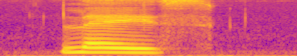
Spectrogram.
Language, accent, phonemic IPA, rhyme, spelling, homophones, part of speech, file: English, US, /leɪz/, -eɪz, lays, lase / laze, noun / verb, En-us-lays.ogg
- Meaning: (noun) plural of lay; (verb) third-person singular simple present indicative of lay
